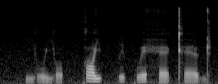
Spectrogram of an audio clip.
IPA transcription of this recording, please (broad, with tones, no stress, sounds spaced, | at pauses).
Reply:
j u˩ j o˩ kː ɔ˥ j pː i˧ kʷ e˥ h ɛ˧ kʰ ɛ˧ ɖ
